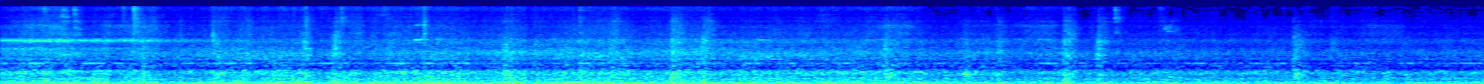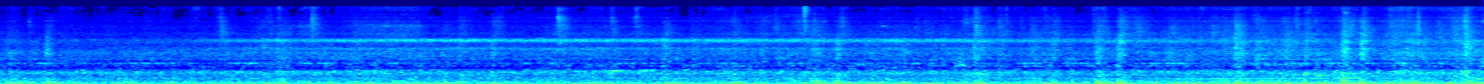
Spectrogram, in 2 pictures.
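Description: Steady running rumble of a train heard from inside the carriage, with scattered light clicks and rattles. A faint high whine sounds briefly at the start and again through the second half.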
